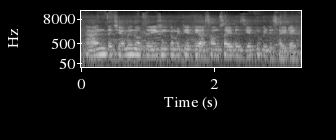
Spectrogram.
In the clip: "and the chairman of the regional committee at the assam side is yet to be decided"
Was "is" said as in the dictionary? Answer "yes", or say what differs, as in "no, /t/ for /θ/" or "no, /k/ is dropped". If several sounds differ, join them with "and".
yes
